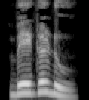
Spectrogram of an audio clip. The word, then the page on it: ಬೆಗ್ಗಾಡು: beggāḍu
